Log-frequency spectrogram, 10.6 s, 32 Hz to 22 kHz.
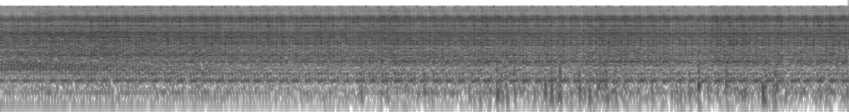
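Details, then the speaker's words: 2011 Toyota Fortuner 2KD 2500 cc diesel idling with a harsh, gravelly rattle from a worn belt tensioner assembly and light jingling from worn idler bearings, upper and lower. "hai oke Guys diri bunyi seperti itu Kasar banget ya Nah ini tersebut itu berasal dari engselnya sama Idol bearing deh"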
